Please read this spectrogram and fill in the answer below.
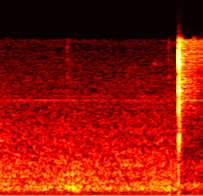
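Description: Quiet room tone during a pause, then near the end a single short sharp click followed by a brief breathy noise.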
